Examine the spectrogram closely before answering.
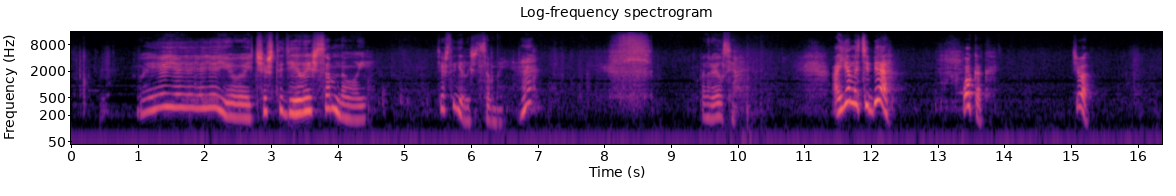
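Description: An elderly woman talks gently.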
